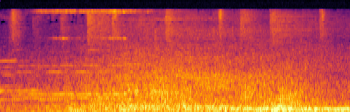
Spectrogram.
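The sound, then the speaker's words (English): A car pulls away from a store, its low engine rumble building steadily over a few seconds with a broad hiss of road noise and no voices. “The car pulls away from the store.”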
